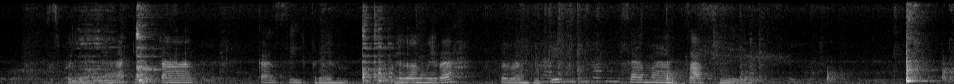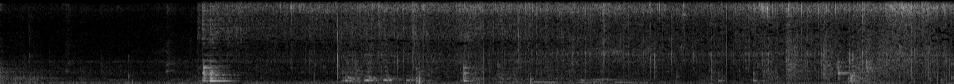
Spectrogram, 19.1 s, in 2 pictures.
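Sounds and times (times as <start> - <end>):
food sizzling in hot oil: 11.5 - 19.0.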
